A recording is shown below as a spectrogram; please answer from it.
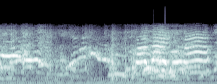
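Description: A group of children talking and calling out over one another as they play, their voices overlapping, dipping a little in the middle and picking up again toward the end.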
